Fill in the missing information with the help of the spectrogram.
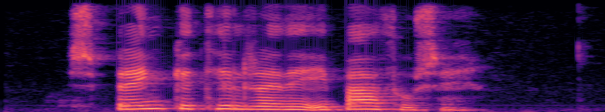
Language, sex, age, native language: Icelandic, female, 50-59, Icelandic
